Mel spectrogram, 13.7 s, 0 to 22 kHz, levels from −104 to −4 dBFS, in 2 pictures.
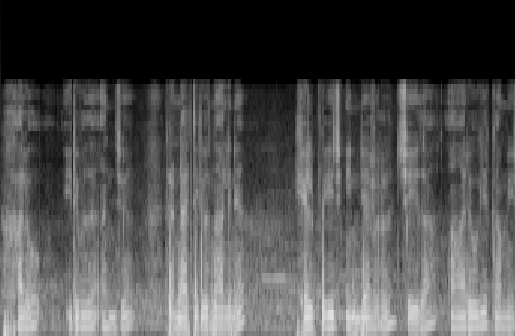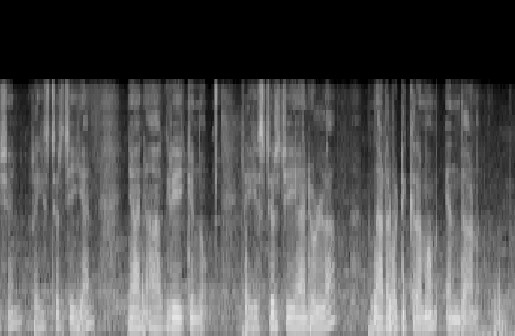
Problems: constant background noise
